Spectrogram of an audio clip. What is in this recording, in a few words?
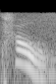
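"tau1", Cantonese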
